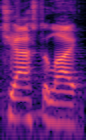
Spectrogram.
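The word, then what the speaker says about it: chiastolite: them hence the word now some people pronounce it Chast Li others go by more the Greek now it's from the Greek word now this is where Penny who is um Greek for certain um would know a lot more about pronunciation than I would but it goes by I think the way it was saying was a hard CH like a uh C like as in castalite so um take your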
